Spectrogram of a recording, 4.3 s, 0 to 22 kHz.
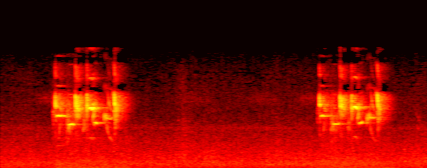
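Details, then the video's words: Cigarra-do-coqueiro, also called black cicada, singing constantly: two matching shrill, high buzzes, each a rapid chain of pulses lasting about 0.7 seconds, roughly 2.5 seconds apart, with quiet hiss between. "CIGARRA DO COQUEIRO CANTANDO MUITO"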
